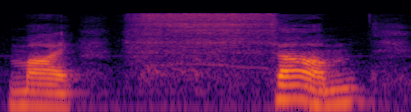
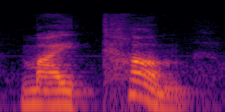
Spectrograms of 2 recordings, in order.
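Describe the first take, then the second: First: The word begins with a th sound. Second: The word begins with a t sound. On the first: The speaker calls it right. "notice how my tongue is coming out" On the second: The speaker calls it wrong. "you've been saying tum ... That is not correct"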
